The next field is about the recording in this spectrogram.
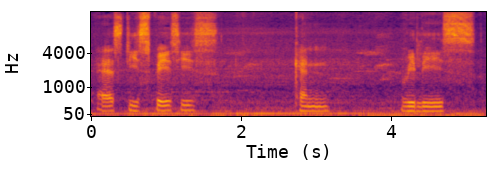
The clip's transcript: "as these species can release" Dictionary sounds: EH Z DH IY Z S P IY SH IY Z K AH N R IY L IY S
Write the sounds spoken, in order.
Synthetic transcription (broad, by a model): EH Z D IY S P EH S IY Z K AH N R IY L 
